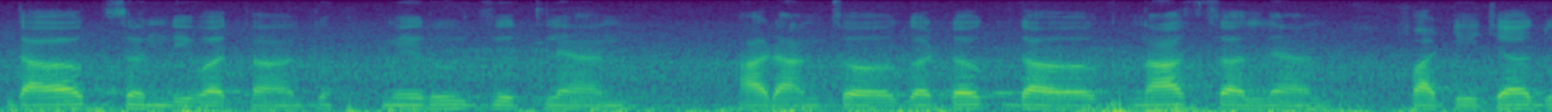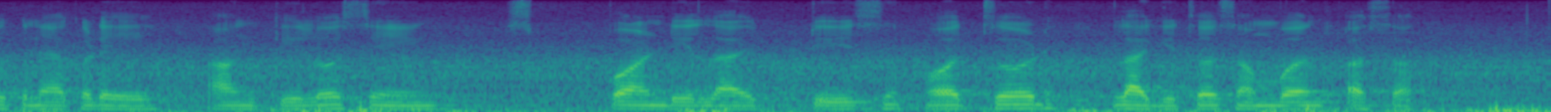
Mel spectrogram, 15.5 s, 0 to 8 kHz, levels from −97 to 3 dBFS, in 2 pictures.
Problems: none marked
